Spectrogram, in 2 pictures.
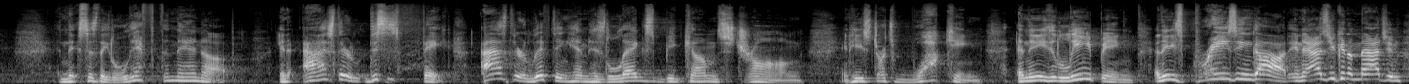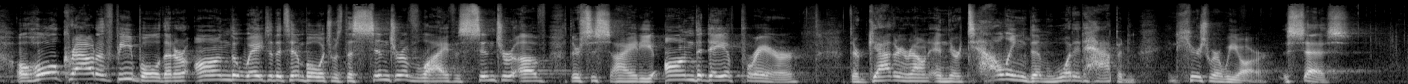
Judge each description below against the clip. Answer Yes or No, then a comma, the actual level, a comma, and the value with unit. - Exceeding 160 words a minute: Yes, average, 185 wpm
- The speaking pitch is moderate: Yes, medium, 165 Hz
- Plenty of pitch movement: Yes, wide, 6.6 semitones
